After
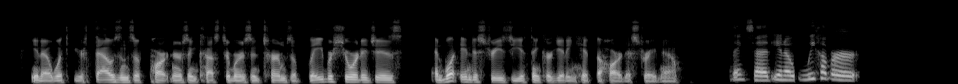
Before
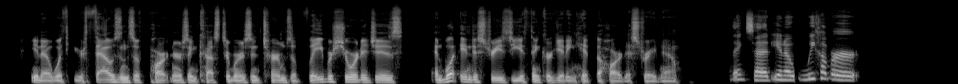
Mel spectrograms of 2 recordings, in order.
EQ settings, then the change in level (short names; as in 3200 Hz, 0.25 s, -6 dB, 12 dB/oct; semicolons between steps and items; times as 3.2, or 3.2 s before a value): running mean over 20 samples; HPF 390 Hz 6 dB/oct; air absorption 89 m; +6.5 dB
